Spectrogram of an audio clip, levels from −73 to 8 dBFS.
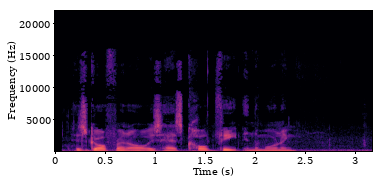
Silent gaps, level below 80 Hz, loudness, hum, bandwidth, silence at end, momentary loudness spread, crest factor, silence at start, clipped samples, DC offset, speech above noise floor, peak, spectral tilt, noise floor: none; -46 dBFS; -26 LUFS; none; 16 kHz; 0 s; 11 LU; 18 dB; 0.05 s; under 0.1%; under 0.1%; 20 dB; -8 dBFS; -5.5 dB/octave; -45 dBFS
